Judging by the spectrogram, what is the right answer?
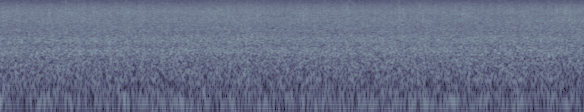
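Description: Small mountain creek rushing over rocks in little cascades: a steady rush of water.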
